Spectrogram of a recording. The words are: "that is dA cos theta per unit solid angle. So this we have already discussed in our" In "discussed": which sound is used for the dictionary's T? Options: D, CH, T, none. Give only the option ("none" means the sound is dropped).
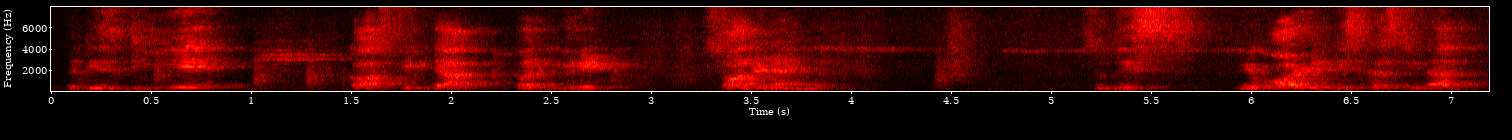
T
